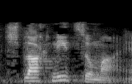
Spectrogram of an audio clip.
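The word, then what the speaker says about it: splachnizomai (σπλαγχνίζομαι): Again, roughly pronounced splachnizomai, and I'll spell it for you if you're taking notes. It's splachnizomai, splachnizomai.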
